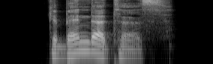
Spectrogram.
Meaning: strong/mixed nominative/accusative neuter singular of gebändert
- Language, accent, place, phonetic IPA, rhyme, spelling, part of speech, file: German, Germany, Berlin, [ɡəˈbɛndɐtəs], -ɛndɐtəs, gebändertes, adjective, De-gebändertes.ogg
